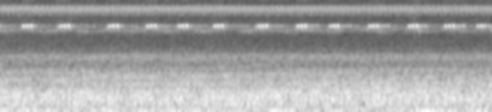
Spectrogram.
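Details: Cricket in a room calling with crisp high chirps spaced about every half second, regular and unbroken, set against a loud even low-pitched hum.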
